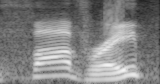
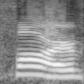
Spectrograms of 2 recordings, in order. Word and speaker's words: Favre: 22nd, Axel Smith 23rd, Landon Favre. It's not Favre. For anyone that wants to check me on that, that's coming from a lifelong Packers fan. I know how to say his name. It's Favre, so we'll keep that in mind tonight.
